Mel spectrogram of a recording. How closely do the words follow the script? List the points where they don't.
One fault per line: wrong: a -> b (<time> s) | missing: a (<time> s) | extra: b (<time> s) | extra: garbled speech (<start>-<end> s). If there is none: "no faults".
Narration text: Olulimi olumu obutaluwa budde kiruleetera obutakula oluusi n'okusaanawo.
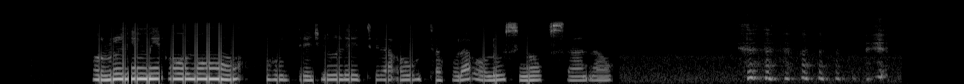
missing: obutaluwa (2.3 s)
